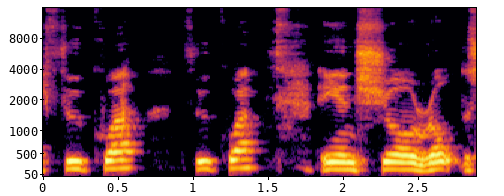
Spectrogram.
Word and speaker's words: Fuqua: I don't know how you pronounce this. F-U-Q-U-A, Fuqua.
